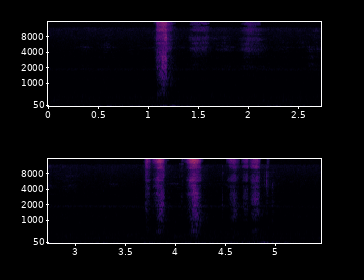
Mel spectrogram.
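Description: A wooden graphite pencil scratches lines across a flat white drawing paper sheet. Four short, bright, scratchy strokes stand out: one near the start and three close together near the end, over a quiet, steady low background. Each stroke stops quickly with almost no ring.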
